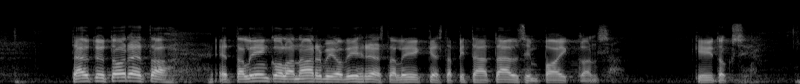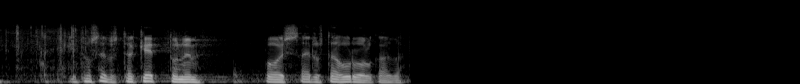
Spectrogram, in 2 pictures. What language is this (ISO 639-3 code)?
fin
